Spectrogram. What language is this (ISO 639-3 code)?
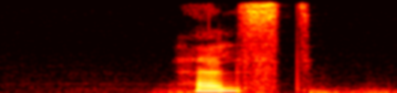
swe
